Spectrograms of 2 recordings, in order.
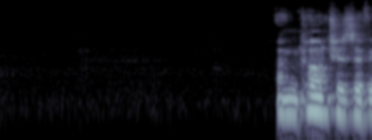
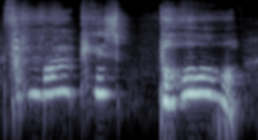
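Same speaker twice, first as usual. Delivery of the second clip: high slow anguished shout; wild cry; 9 dB louder, slower than usual. Acted. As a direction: call it out in wild hope. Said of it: "she cried wildly".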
